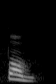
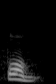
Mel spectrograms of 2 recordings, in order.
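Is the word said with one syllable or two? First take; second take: one; one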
